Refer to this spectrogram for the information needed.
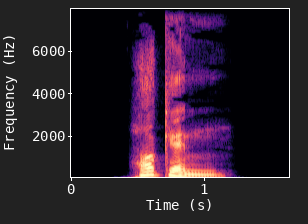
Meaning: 1. to squat; to crouch; to sit in a huddled position 2. to sit (in general)
- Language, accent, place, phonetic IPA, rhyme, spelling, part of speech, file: German, Germany, Berlin, [ˈhɔkn̩], -ɔkn̩, hocken, verb, De-hocken.ogg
